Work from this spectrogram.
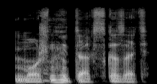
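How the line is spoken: Wry chuckle. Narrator (Russian): хмыкнул я

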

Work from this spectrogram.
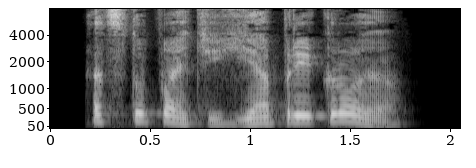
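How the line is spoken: Said loudly. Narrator (Russian): громко сказала Рейн

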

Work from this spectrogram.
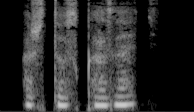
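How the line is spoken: Whisper. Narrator (Russian): прошептала Несмеяна

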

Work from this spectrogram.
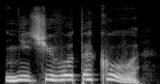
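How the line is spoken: Laughing. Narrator (Russian): засмеялся Юкия

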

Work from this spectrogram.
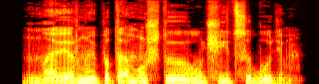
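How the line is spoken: Low voice. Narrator (Russian): вполголоса ответил Сергей

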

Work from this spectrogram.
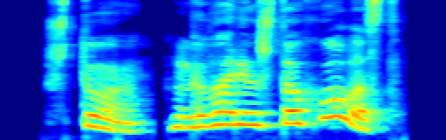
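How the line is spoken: Laughing. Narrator (Russian): Рассмеялась Алиса Юрьевна

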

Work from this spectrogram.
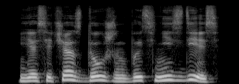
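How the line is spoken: Growl. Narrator (Russian): рыкнул

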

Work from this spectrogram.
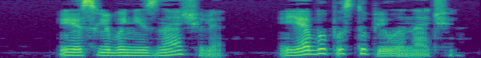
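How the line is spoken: Dry reply, husband. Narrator (Russian): сухо ответил муж

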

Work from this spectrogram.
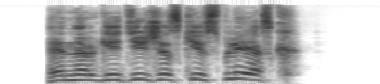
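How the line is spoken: Shouted alarm. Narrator (Russian): заорали с поста контроля

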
